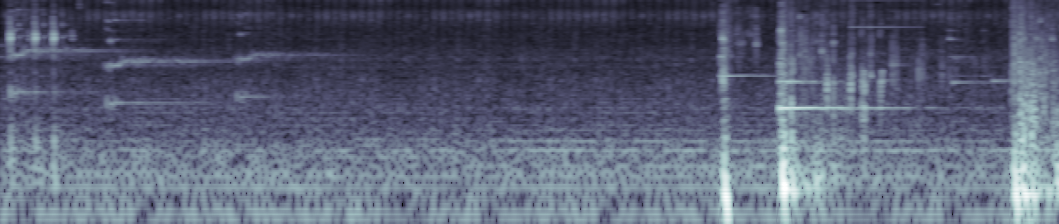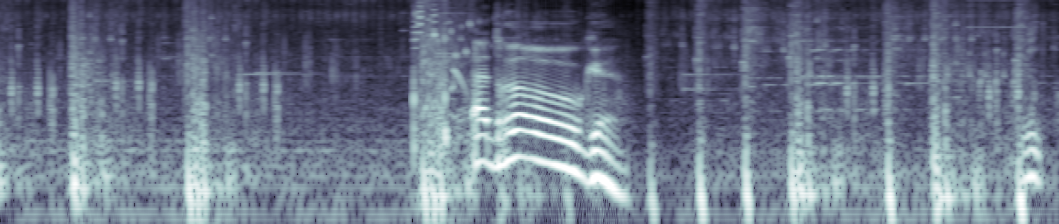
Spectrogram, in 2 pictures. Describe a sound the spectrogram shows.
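Short electronic game sounds blip, zap and thump in quick bursts.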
